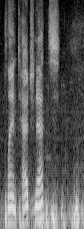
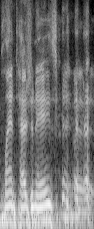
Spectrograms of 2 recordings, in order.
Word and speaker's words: Plantagenets: opportunists here were you the plantagenets which i always kept saying plantagenese there's several pronunciations we had at every time station in 2017.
